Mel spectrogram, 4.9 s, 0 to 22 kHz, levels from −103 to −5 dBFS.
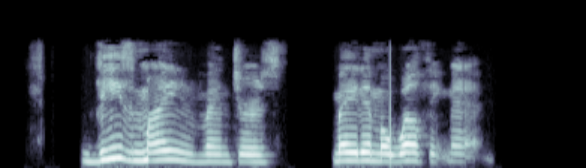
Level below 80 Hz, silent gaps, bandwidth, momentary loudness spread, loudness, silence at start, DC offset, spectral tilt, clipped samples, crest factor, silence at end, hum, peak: -60 dBFS; 2.46-2.77 s; 8 kHz; 14 LU; -16 LUFS; 0.7 s; under 0.1%; -5.5 dB/octave; under 0.1%; 16 dB; 0.9 s; none; -2 dBFS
